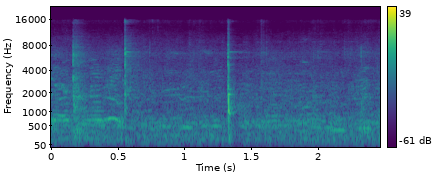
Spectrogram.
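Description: Butcher's cleaver chopping beef on a wooden log chopping block: three sharp strikes, the one just over a second in the loudest.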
